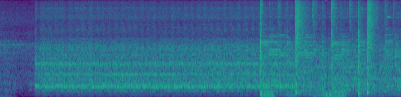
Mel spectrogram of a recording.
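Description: YuMZ tractor's diesel engine running steadily, heard from inside the cab. About five seconds in, background music with a bass line and a beat comes in over it.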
